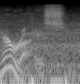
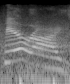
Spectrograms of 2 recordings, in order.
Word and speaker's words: fairize: Fair rice? Is that sort of like fried rice? Idiot. It's pronounced fairize. There's no ice in it.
